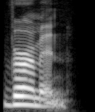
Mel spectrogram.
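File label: "vermin", American English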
